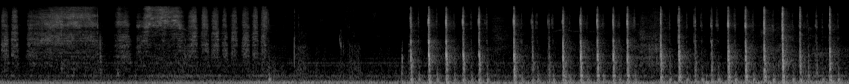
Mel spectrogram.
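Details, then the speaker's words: Dell XPS 9570 spacebar after greasing fix for right-side squeak, mic near keyboard: crisp even clicks about three a second, no squeak or rubbing; quiet spacebar. "like we got it I'm gonna put in the left side the right side it's awesome nice and quiet"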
